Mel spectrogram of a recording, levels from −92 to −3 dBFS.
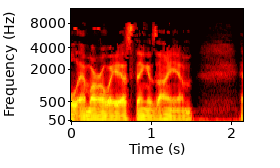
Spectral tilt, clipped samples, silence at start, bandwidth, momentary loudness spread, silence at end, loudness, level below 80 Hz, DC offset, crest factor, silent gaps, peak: -6.5 dB/octave; under 0.1%; 0 s; 8.4 kHz; 9 LU; 0 s; -29 LUFS; -38 dBFS; under 0.1%; 16 dB; none; -14 dBFS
